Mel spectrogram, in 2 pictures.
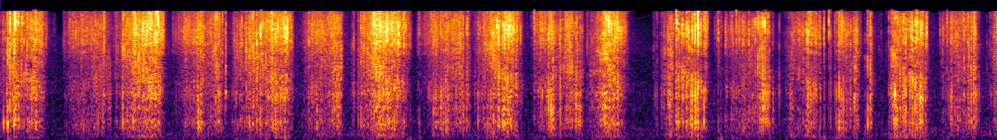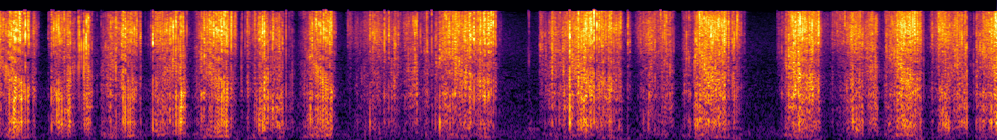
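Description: Long red nails scratch the plastic sequins on a pink stuffed plush pig toy in close-up, with some tapping. Short, dense, bright scratching strokes repeat rapidly in a steady rhythm, crisp and hissy with almost no low end and no ring after each stroke.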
